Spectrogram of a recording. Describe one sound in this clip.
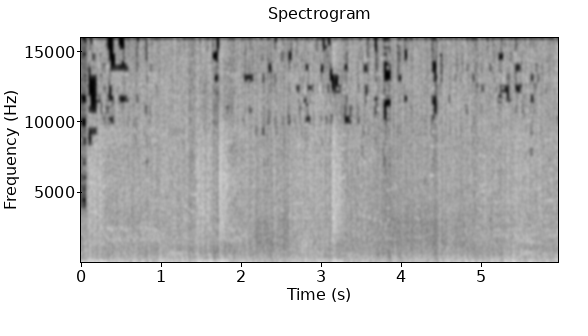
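Explosions burst loudly in a video game.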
